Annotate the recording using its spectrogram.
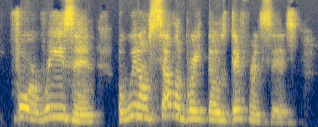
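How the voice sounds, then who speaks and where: Loud and animated, a woman with an American accent talks at a fairly quick pace, her pitch swinging very widely. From US Northeast, New Jersey. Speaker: radio host. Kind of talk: interview conversation.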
